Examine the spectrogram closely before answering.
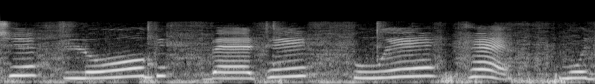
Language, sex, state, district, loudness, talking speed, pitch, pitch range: Hindi, male, Madhya Pradesh, Katni, -12 LUFS, 60 wpm, 340 Hz, 290-385 Hz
